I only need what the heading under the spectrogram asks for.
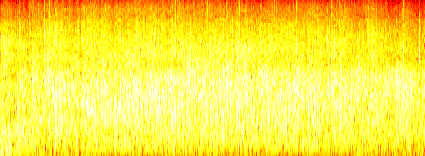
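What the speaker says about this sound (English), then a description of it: "I want to clap the Lord" Church congregation clapping for the Lord during a service, a continuous even wash of many hands at moderate volume, steady from start to finish.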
